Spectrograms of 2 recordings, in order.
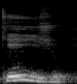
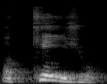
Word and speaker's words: queijo: O QU de queijo, ele corresponde a um único som, a um som de K, queijo.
